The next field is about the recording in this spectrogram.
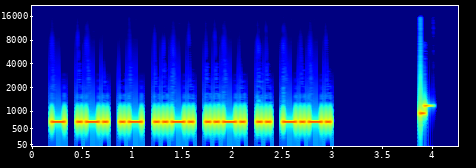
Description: Morse code, heard as a keyed tone, about 28 wpm, 700 Hz. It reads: TRAFFIC
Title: Sentences from Top 1300 Words - New Word Drill Alt - 28wpm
